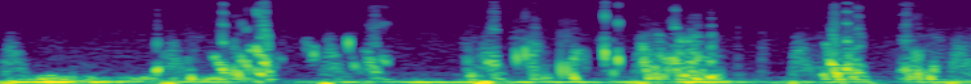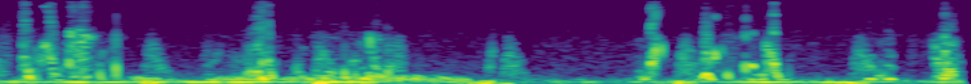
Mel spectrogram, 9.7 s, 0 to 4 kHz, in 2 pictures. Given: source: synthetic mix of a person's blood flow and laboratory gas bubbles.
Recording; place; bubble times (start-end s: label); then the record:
Doppler ultrasound of blood flow; subclavian vein
0.79-0.88 s: bubbles
0.96-1.06 s: bubbles
1.08-1.46 s: bubbles
1.56-1.65 s: bubbles
1.77-2.00 s: bubbles
2.35-2.98 s: bubbles
3.05-3.18 s: bubbles
3.23-3.68 s: bubbles
4.13-4.39 s: bubbles
4.53-4.76 s: bubbles
5.01-5.53 s: bubbles
5.91-6.31 s: bubbles
6.34-6.43 s: bubbles
6.46-6.94 s: bubbles
8.07-8.25 s: bubbles
8.38-8.86 s: bubbles
9.22-9.39 s: bubbles
9.54-9.72 s: bubbles
From the record:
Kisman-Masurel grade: 333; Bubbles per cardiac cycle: rolling drumbeat, 9 or more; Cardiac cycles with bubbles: 50 to 99%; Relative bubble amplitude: loud (0.450 to 0.775); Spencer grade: 3 (all of the cardiac periods contain showers or single bubble signals, but not dominating or overriding the cardiac motion signals); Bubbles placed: anywhere in the cardiac cycle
